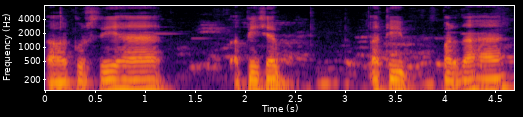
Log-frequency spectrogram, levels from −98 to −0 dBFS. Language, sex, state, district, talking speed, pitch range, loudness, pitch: Hindi, male, Bihar, Darbhanga, 100 wpm, 95-115 Hz, -29 LUFS, 100 Hz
